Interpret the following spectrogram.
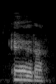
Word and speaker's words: era: is an era and if we pronounce era as if it was Spanish we get era era and that's the line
